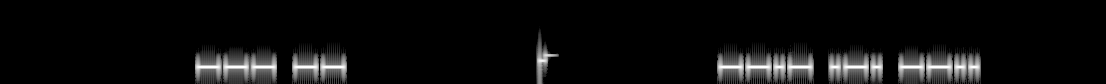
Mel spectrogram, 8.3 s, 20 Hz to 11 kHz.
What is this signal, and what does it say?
Morse code, heard as a keyed tone, about 21 wpm, 700 Hz. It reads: OM QRZ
